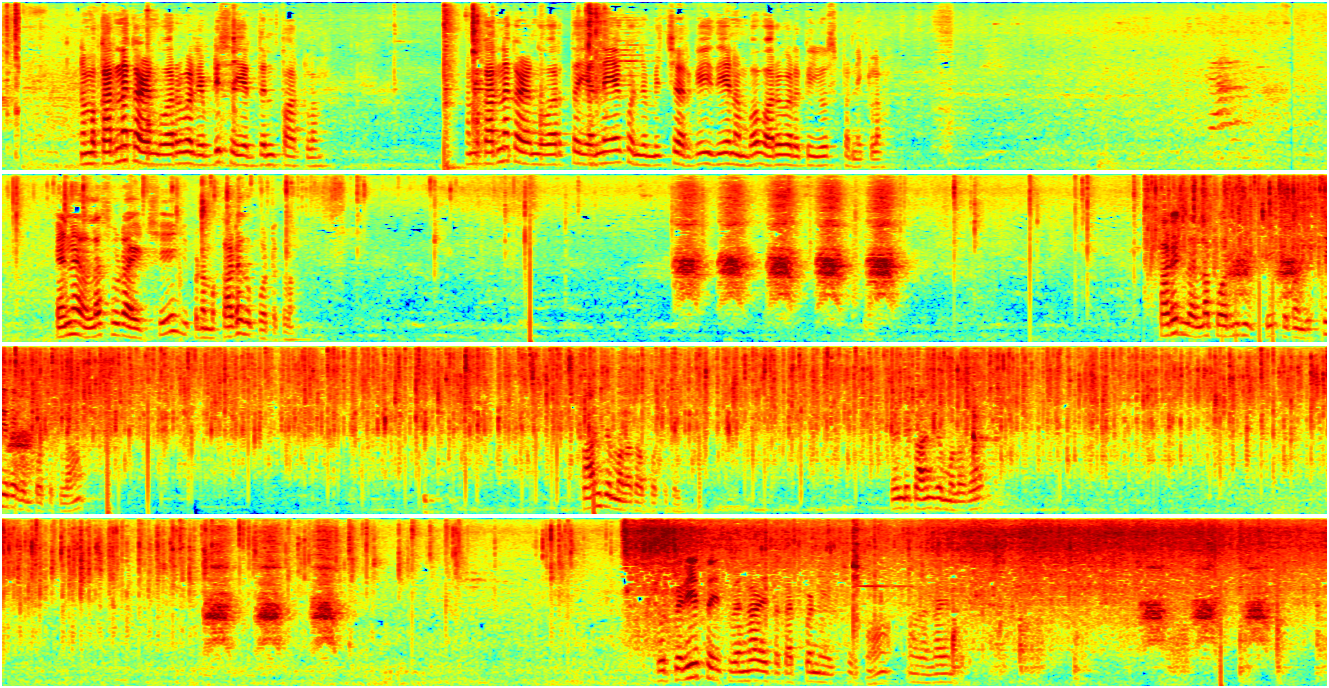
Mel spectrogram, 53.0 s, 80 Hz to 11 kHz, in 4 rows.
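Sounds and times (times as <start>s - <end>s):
seeds crackling in hot oil: 0.0s - 0.8s, 12.9s - 53.0s
crow cawing: 19.9s - 22.4s, 25.5s - 26.8s, 41.8s - 43.3s, 51.1s - 52.5s.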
